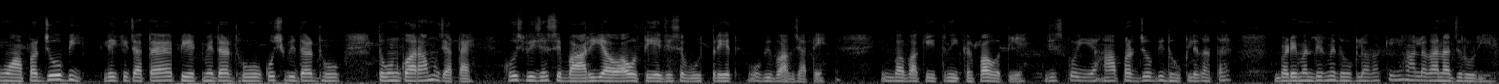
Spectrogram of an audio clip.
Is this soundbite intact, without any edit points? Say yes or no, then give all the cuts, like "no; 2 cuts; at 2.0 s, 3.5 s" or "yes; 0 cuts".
yes; 0 cuts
